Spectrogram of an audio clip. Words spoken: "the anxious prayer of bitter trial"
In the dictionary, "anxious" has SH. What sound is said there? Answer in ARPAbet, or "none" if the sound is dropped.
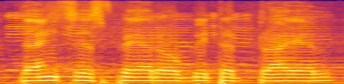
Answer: S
